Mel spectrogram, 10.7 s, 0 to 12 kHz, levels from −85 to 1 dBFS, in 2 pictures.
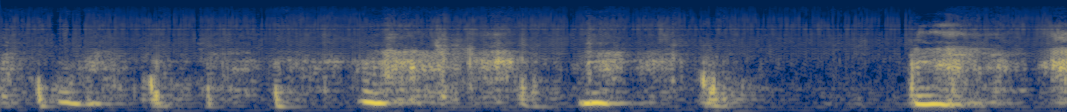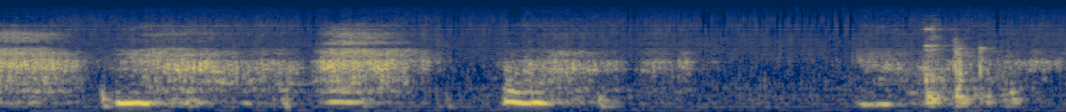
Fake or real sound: fake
